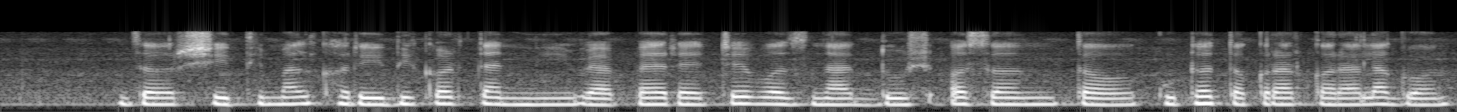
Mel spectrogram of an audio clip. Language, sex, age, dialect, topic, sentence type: Marathi, female, 46-50, Varhadi, agriculture, question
